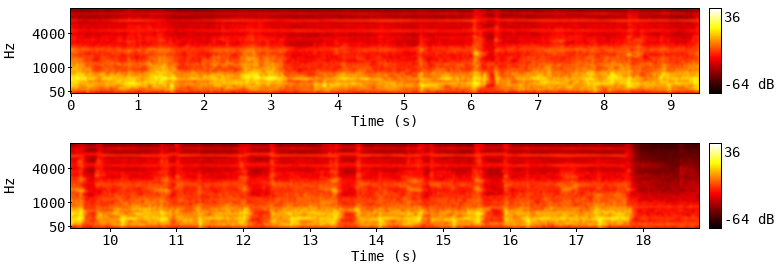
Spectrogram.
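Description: A hand blender whirs steadily in a jar, then stops.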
